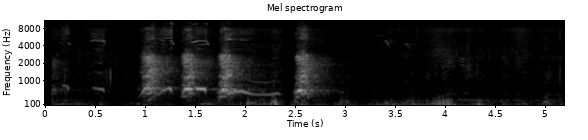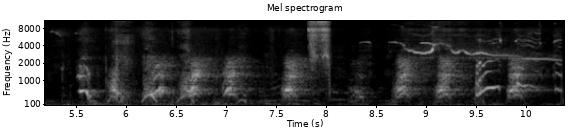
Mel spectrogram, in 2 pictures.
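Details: Semi-adult Doberman in Bangalore, India, barking in short bursts of harsh repeated barks with brief pauses between them, and whining yelps mixed in.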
